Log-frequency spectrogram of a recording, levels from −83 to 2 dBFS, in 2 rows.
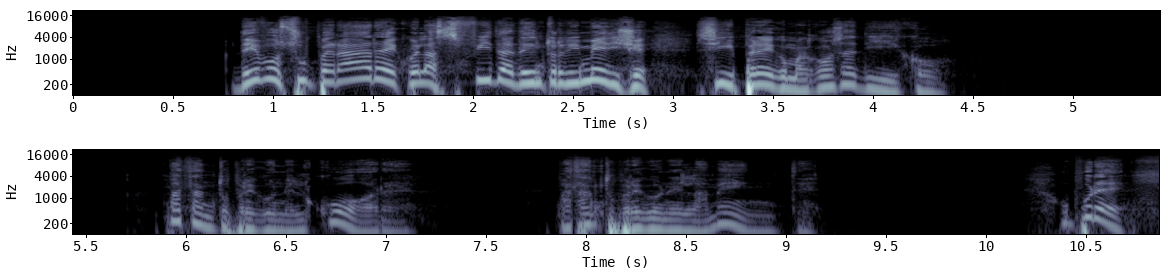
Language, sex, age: Italian, male, 40-59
